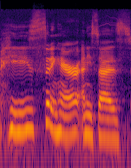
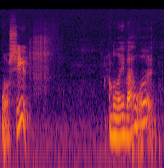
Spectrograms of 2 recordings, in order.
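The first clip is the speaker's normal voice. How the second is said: put-on good old boy voice; 4 dB quieter than usual. Showing how a good old boy would talk, answering in a good old boy voice. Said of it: "it's more like".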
